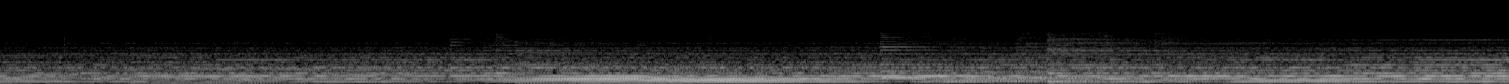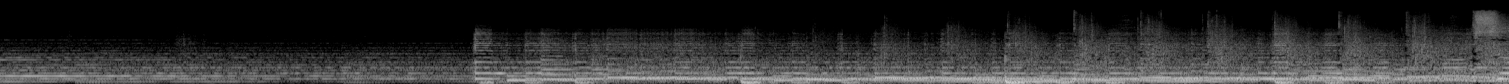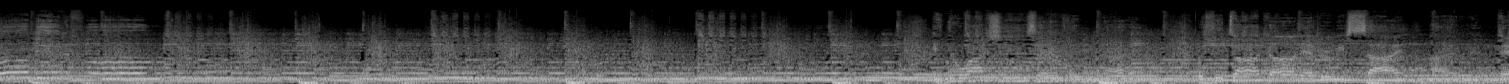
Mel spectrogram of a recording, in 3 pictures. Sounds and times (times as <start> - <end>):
Music: 0.0 - 45.2.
